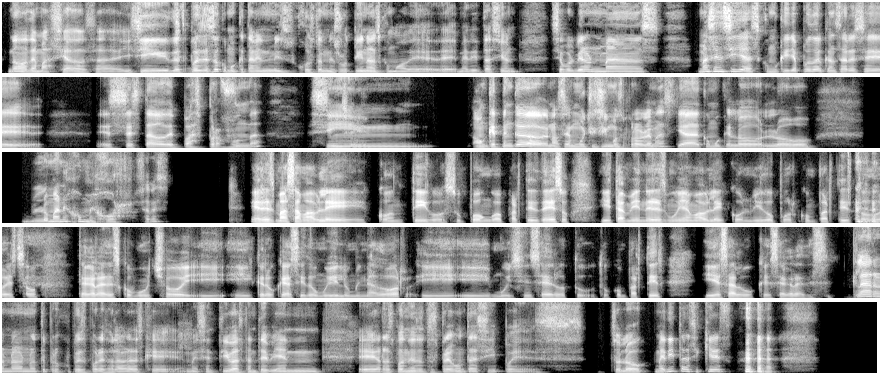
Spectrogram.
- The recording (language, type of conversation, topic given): Spanish, podcast, ¿Cómo manejar los pensamientos durante la práctica?
- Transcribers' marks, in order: other background noise; laugh; chuckle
